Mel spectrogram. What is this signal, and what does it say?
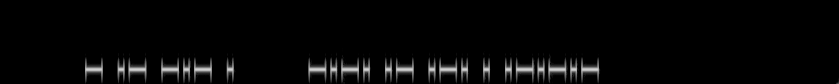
Morse code, heard as a keyed tone, about 22 wpm, 700 Hz. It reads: TAKE CARE.
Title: 2x Word-Spacing - Sentences from Top 300 Words - 22wpm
